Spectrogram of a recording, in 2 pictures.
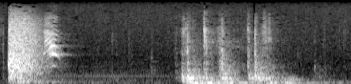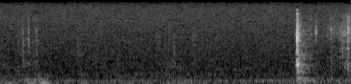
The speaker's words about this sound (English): Hey, what's going on there? What happened? Was that a shot?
